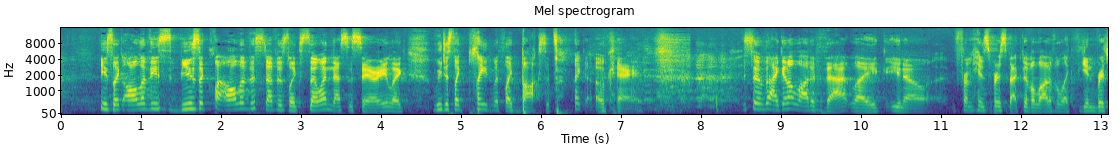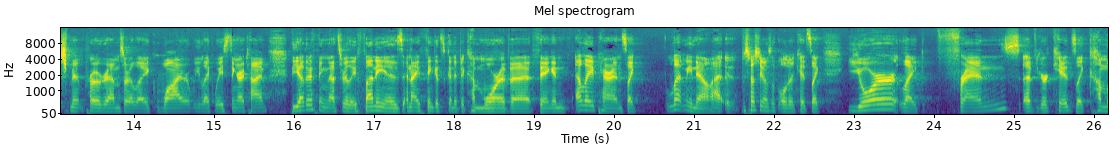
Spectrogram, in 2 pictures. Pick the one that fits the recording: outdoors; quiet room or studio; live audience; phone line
live audience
